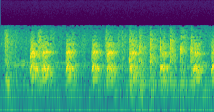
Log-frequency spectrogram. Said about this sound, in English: Get away, dog. Away or you'll be the first I've kicked.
